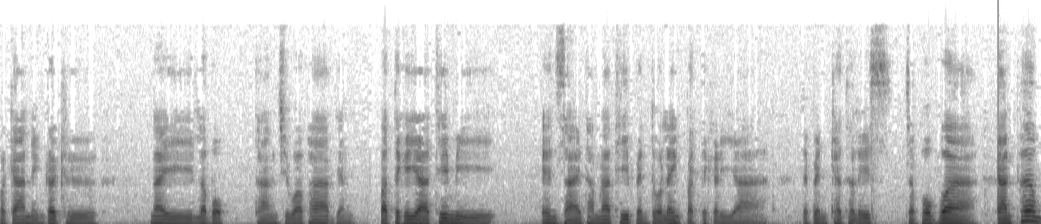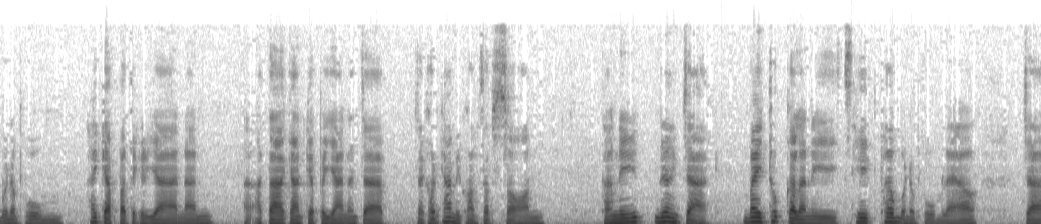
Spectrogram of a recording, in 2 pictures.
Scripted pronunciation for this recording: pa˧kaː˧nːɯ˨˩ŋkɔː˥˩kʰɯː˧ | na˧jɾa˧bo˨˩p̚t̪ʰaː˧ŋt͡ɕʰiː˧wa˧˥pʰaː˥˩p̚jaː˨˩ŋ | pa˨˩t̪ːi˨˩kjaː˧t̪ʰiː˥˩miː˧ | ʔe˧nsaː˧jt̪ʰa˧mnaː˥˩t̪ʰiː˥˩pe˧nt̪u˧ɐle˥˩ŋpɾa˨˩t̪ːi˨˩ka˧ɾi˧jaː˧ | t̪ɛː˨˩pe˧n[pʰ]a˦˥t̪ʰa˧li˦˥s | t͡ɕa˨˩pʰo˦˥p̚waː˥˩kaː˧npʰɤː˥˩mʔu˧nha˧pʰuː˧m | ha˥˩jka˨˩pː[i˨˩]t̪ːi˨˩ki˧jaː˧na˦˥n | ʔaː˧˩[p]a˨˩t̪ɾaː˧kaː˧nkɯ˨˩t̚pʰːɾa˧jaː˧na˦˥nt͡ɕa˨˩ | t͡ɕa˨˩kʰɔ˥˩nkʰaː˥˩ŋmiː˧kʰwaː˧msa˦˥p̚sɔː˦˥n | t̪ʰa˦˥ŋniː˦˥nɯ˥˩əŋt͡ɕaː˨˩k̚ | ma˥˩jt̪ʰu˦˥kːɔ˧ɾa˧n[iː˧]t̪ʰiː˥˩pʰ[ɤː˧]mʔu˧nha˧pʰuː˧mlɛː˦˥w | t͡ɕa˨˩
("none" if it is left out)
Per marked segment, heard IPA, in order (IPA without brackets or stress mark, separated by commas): kʰ, a˨˩, ʔ, iː˧, ɤː˥˩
